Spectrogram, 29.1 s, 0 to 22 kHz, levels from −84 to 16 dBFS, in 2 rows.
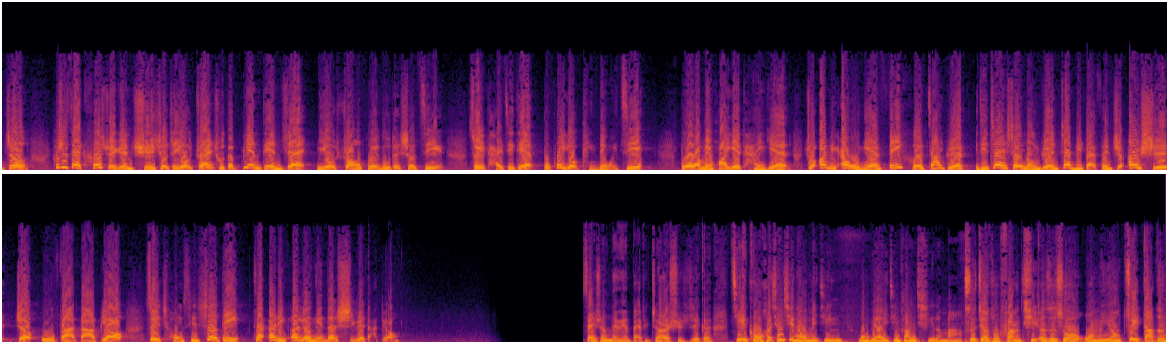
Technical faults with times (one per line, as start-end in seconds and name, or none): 0.00-29.12 hard clipping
